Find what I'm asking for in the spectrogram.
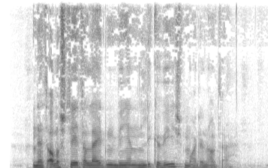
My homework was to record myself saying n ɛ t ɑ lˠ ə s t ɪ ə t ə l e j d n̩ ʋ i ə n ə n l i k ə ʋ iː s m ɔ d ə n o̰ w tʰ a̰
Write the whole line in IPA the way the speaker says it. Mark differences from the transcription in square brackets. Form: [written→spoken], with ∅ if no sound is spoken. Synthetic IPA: n ɛ t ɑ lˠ ə s t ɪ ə t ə l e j d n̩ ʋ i ə n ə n l i k ə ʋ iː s m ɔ d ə n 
